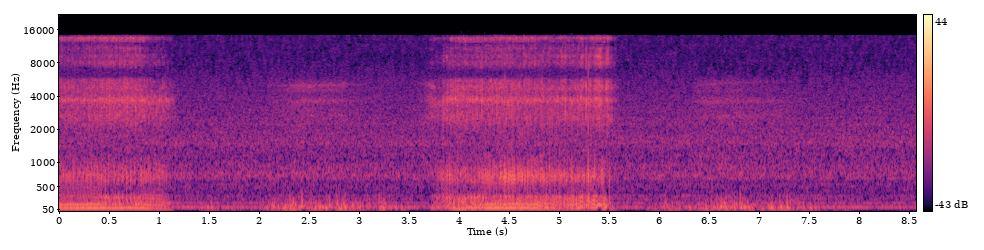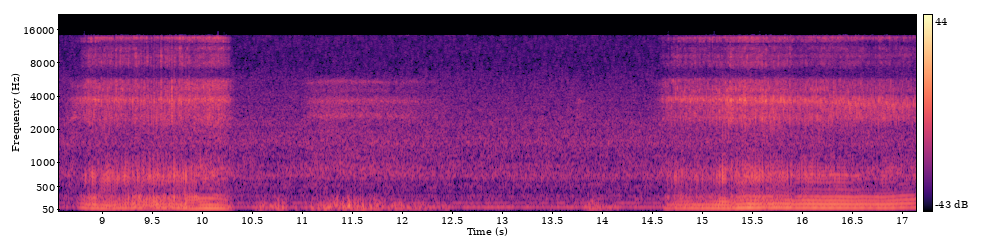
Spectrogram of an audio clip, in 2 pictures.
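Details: Snoring loudly while sleeping in, waking with a sore throat: loud, rattling snores with each breath in, quieter breaths out between them, about four breaths a minute.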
